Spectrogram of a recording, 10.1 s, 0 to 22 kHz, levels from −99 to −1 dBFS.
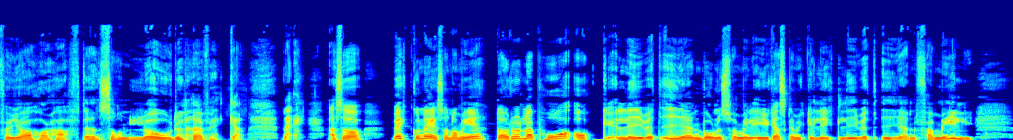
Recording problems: none

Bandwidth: 18 kHz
